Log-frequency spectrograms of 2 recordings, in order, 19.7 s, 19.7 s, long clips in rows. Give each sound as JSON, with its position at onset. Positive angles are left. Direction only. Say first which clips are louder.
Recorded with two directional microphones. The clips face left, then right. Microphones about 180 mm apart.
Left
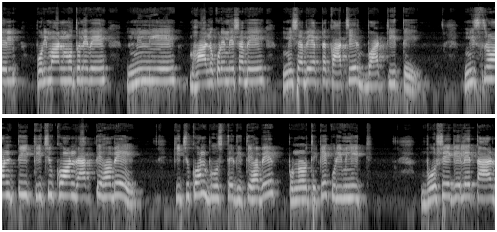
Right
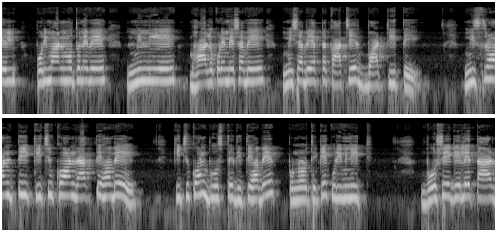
{"t": 0.0, "sound": "speech", "louder": "right 4 dB", "side_deg": -25}
{"t": 9.3, "sound": "a woman's voice", "louder": "right 3 dB", "side_deg": -25}
{"t": 15.6, "sound": "speech", "louder": "right 2 dB", "side_deg": -10}
{"t": 16.0, "sound": "speech", "louder": "right 3 dB", "side_deg": -25}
